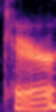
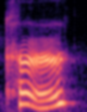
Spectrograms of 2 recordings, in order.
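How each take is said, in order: First: The name rhymes with 'air'. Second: The name rhymes with 'fur'. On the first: This is how the name's owner says it. The speaker calls it right. "it is actually pronounced Care" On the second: This is how a character says the name. The speaker calls it wrong. "He pronounces it Kerr"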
